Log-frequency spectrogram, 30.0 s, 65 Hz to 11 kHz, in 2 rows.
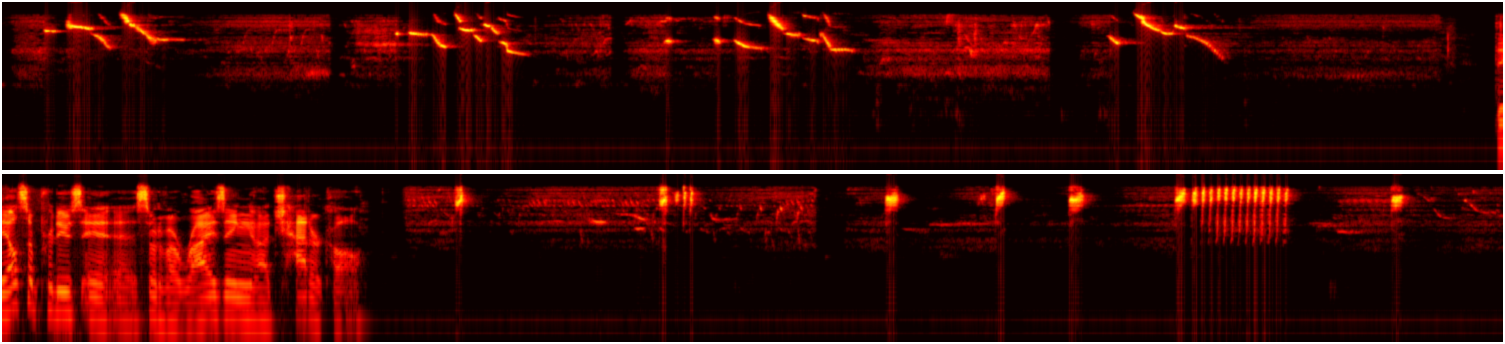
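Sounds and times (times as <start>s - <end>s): meadowlark singing: 0.4s - 1.8s, 3.5s - 5.3s, 6.6s - 8.6s, 11.0s - 12.3s.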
